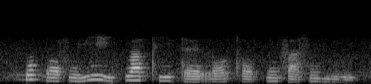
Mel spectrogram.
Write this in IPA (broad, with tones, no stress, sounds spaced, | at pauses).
ɡ͡b ɔ˦ ɡ͡b ɔ˨ f u˨ j i˦ ɣ i˨ kʷ a˦ tʰ i˦ t ɛ˨ r ɔ˨˦ tʰ ɔ˨ k͡p ũ˦ f a˨ s ũ˦ b ĩ˨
